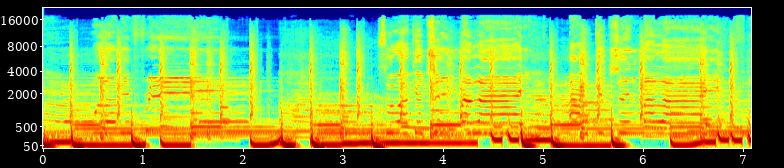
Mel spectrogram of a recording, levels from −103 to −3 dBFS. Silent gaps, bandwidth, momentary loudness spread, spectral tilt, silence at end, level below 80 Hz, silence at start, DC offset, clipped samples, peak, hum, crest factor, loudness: none; 18 kHz; 5 LU; -5.5 dB/octave; 0 s; -12 dBFS; 0 s; under 0.1%; under 0.1%; 0 dBFS; none; 10 dB; -11 LUFS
